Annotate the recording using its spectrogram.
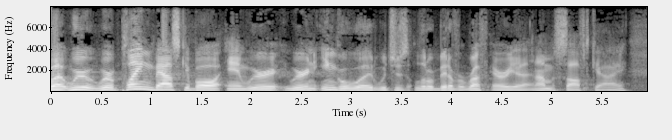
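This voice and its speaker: A man with an American accent speaks at a fairly quick pace in a fairly high voice, his lively intonation and animated tone carried by big swings in loudness, with hardly any pauses and a quiet background. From California (Clovis, family from Los Angeles). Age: 20s. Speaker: preacher. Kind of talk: sermon. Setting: stage with audience.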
